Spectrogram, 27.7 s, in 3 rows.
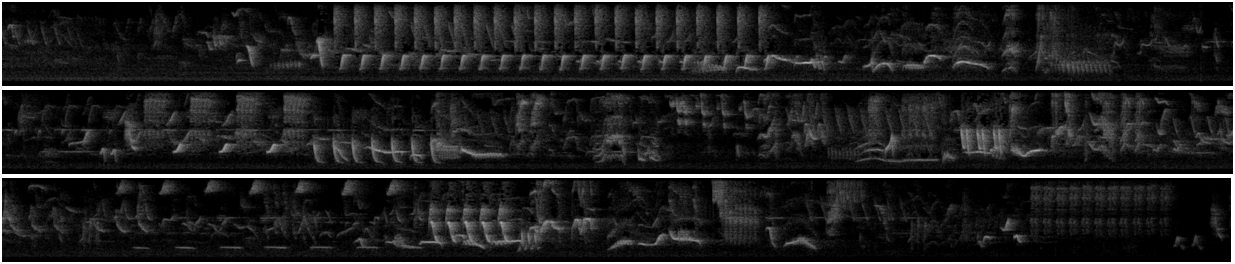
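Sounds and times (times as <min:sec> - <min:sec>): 
common nightingale song: 0:00.0 - 0:27.6.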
